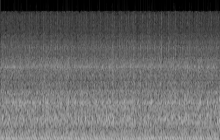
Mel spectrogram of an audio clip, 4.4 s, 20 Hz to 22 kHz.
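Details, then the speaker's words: Fiat Palio with GM engine (title says 1.8; 1.6 also mentioned), misfiring with check-engine light after refueling, fuel already replaced; rough uneven loping idle with irregular stumbles, misfire traced to cylinder 2 after plug lead and coil tested fine; injector feed test shows fault, likely failed injector. "Então já identificamos que o problema está no segundo cilindro"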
